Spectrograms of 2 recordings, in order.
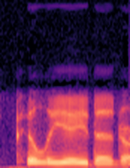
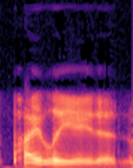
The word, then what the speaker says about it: pileated: Now, pileated can be correctly pronounced pileated or pileated, whichever, it doesn't matter.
